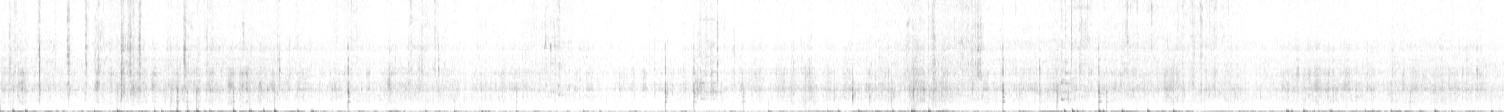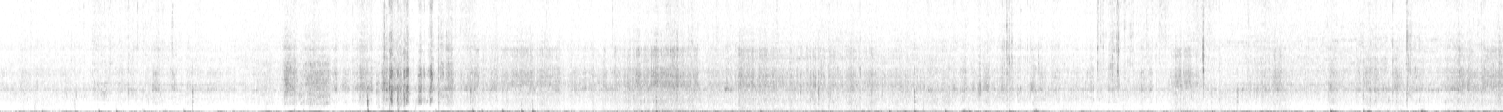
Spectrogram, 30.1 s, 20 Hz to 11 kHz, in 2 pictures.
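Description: Yeti SB5 full-suspension mountain bike riding down rough, rocky dirt singletrack, picked up by a chest-mounted camera: a steady, irregular clatter of knocks and thumps from the tyres, suspension and frame over rocks and ruts.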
